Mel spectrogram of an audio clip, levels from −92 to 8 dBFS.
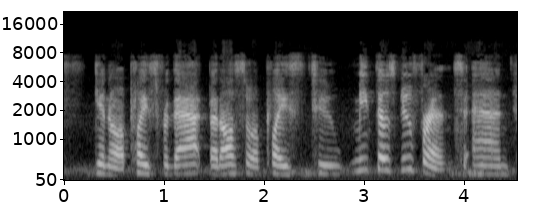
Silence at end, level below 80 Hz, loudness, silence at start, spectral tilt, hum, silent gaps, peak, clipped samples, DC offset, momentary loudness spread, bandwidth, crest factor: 0 s; -76 dBFS; -23 LUFS; 0 s; -1 dB/octave; none; none; -4 dBFS; under 0.1%; under 0.1%; 11 LU; 11 kHz; 20 dB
